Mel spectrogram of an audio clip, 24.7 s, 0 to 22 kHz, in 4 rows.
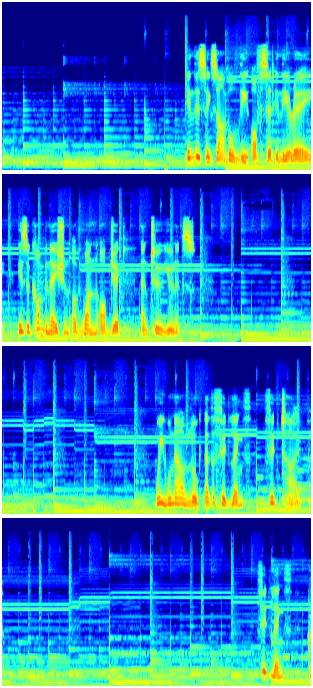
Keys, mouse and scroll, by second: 15.2 click, 19.6 click.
